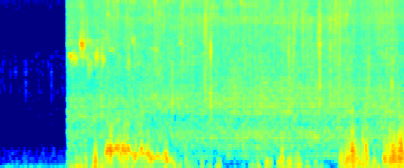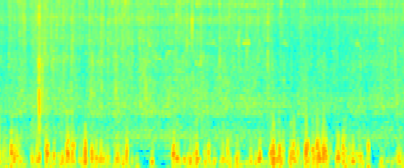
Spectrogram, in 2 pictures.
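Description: Wind buffeting the microphone of a camera mounted low on a moving touring bicycle, in loud irregular gusts. It starts about a second in, eases off briefly around the middle and picks up again.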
